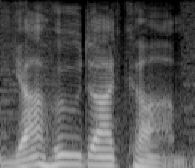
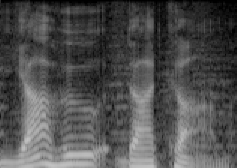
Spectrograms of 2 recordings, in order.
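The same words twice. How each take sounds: The two takes are said the same way.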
